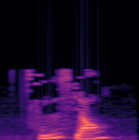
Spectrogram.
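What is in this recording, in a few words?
"慈祥", Mandarin Chinese; hsk; chinese flashcards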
